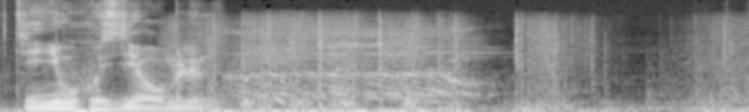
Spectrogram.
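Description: Heavy blows land with thuds as a fighter falls.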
